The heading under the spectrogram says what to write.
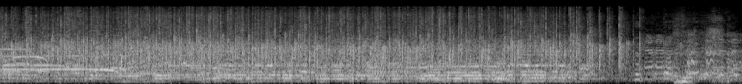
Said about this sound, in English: So please, a wild round of applause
